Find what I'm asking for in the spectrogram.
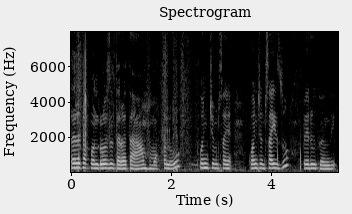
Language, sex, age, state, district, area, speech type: Telugu, female, 30-45, Andhra Pradesh, Sri Balaji, rural, spontaneous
